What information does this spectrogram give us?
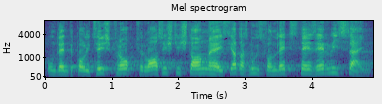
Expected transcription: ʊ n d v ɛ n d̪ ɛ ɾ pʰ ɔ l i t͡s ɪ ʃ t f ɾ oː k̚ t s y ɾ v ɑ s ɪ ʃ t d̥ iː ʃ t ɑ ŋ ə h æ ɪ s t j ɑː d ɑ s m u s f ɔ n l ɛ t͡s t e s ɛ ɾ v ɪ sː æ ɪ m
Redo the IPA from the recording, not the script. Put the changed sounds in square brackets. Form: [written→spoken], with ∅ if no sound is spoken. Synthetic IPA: ʊ n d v ɛ n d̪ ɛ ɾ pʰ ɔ l i t͡s ɪ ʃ t f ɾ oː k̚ t [s→f] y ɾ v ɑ s ɪ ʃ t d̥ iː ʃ t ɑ ŋ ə h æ ɪ s t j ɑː d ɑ s m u s f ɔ n l ɛ t͡s t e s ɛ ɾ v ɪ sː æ ɪ [m→n]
